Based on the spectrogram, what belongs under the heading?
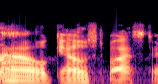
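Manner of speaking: slow drawn-out receptionist impression; Annie Potts. Co-host echoing the receptionist impression, slow mock drawl. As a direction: stretch both words like the Ghostbusters secretary. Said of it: "do a voice, the lady from Ghostbusters".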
